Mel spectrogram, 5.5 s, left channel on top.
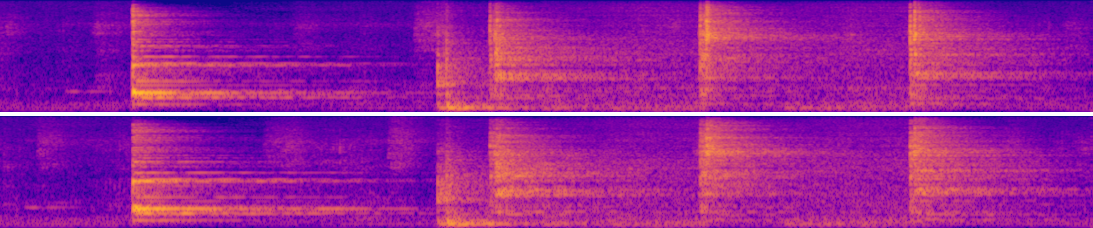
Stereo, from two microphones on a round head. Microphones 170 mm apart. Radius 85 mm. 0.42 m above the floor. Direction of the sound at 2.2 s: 30° left (ahead or behind).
